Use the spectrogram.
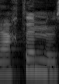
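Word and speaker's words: Hartem: Mais Artem, ça s'écrit H-A-R-T-E-M.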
